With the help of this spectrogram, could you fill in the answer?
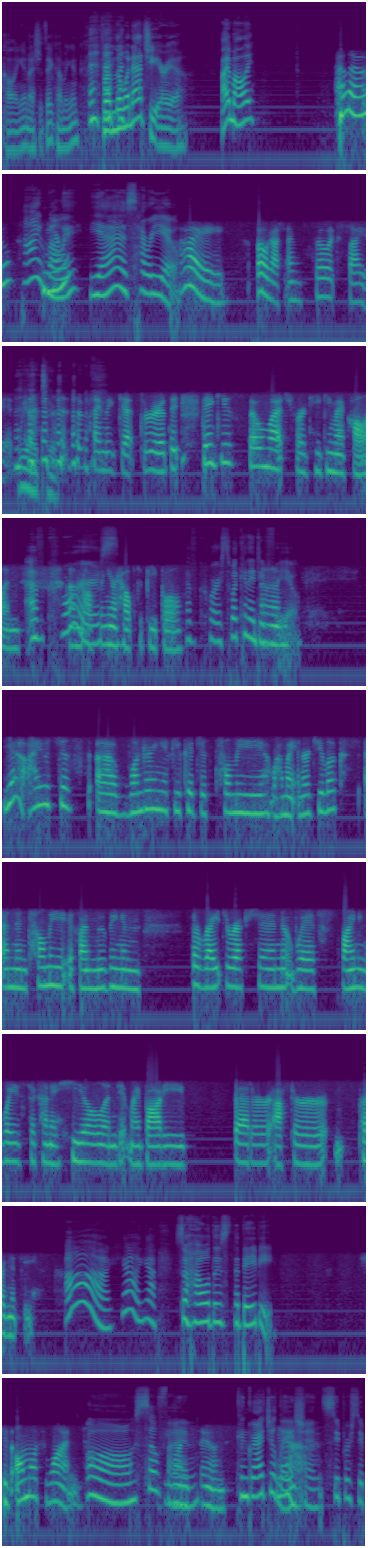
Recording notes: Call-in show. Providing intuitive readings for callers all over the country.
